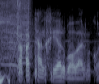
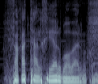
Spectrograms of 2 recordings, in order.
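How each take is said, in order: First: Softer echo. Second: Said in the usual way. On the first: Shown as a demonstration. Repeated line, much softer.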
